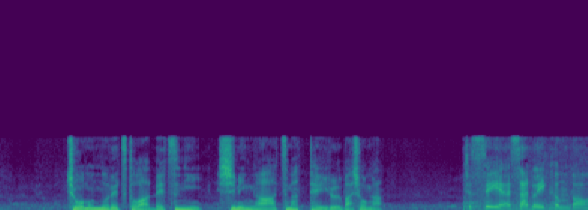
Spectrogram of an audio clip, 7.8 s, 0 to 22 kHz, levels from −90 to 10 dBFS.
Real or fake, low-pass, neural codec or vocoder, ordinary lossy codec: fake; none; codec, 16 kHz, 4 kbps, FunCodec, trained on LibriTTS, 50 frames a second; none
